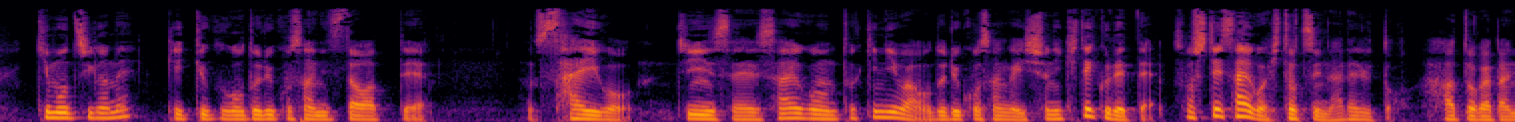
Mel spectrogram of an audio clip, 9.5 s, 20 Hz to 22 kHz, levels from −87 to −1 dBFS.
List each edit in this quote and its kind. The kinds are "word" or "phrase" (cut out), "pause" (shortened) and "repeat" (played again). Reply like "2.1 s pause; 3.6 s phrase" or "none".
0.9 s pause; 7.3 s pause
